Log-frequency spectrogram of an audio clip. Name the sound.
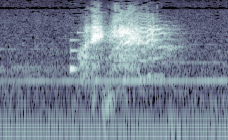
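cats meowing, from the video game Genshin Impact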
